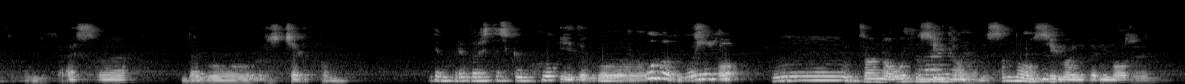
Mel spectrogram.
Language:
Bulgarian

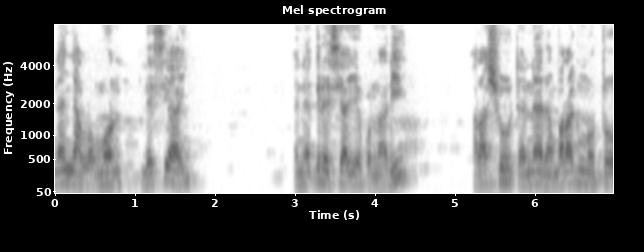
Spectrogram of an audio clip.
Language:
Masai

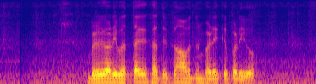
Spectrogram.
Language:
Maithili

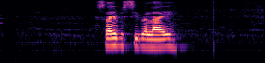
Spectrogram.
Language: Nepali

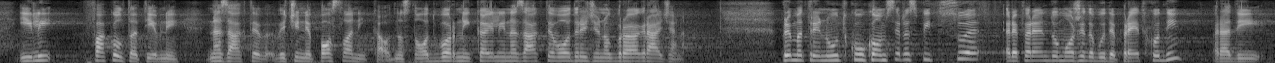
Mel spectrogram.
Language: Serbian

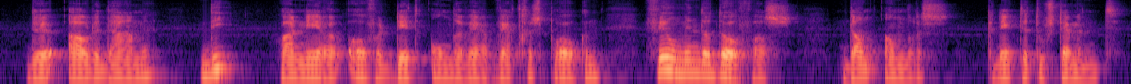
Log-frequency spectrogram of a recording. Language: Dutch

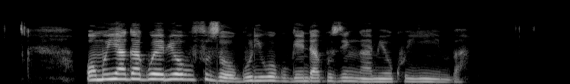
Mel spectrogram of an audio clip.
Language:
Ganda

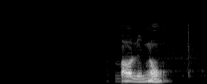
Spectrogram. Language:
Icelandic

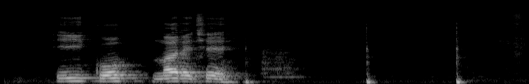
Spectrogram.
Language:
Goaria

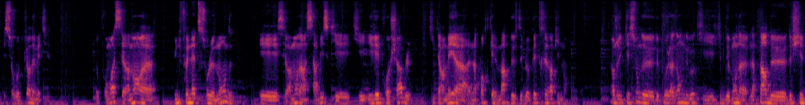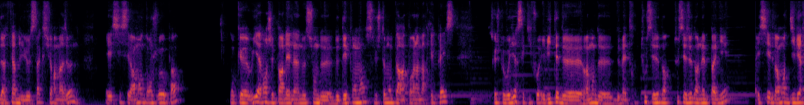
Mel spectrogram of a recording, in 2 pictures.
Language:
French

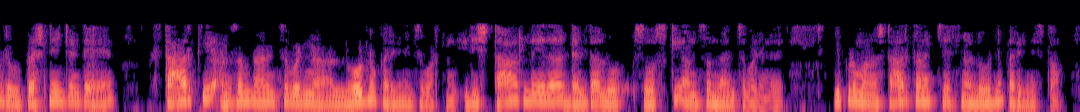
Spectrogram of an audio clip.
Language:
Telugu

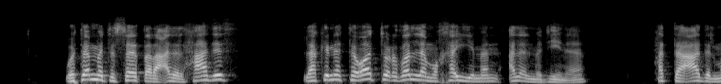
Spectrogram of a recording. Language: Arabic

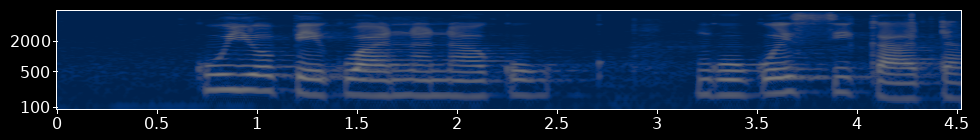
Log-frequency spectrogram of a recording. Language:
Zulu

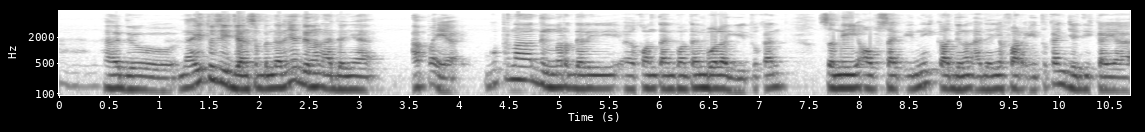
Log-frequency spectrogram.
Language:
Indonesian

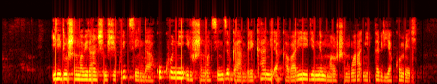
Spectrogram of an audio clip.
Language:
Kinyarwanda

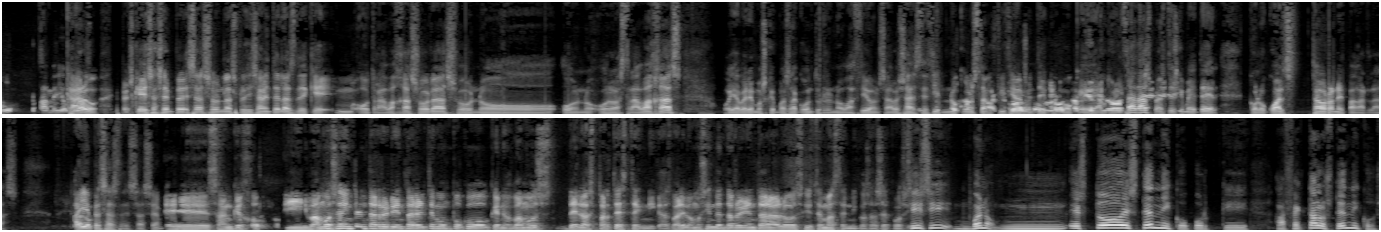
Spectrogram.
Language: Spanish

